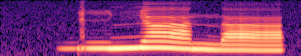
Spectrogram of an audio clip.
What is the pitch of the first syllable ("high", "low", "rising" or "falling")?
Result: low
